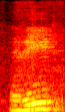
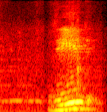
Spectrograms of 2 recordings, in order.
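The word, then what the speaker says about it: read: रीड, एक और example लेते हैं, रीड। रीड का उच्चारण पास्ट फॉर्म में रेड होता है, लेकिन स्पेलिंग सेम ही होती है।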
